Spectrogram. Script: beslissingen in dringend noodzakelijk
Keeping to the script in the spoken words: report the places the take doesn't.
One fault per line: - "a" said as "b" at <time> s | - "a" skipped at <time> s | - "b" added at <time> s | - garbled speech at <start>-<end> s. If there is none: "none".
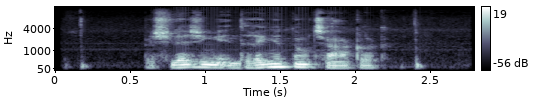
none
